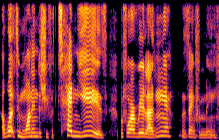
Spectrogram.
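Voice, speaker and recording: Speaking at a moderate pace in a mid-range voice, a career coach and podcast host in her thirties delivers motivational career talk with emphasis, echoing her key phrases. The sound is studio quality with no echo.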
